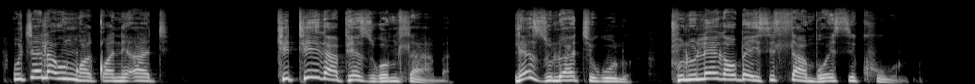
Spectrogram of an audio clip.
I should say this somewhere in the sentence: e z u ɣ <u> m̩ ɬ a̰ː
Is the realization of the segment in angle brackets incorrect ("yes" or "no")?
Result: yes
